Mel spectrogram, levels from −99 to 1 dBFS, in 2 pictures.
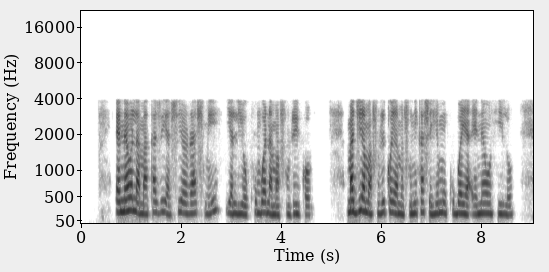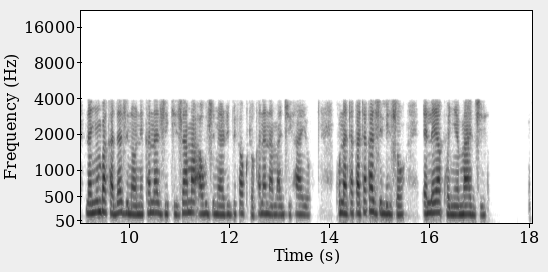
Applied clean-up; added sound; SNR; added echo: neural mask model Resemble Enhance denoiser.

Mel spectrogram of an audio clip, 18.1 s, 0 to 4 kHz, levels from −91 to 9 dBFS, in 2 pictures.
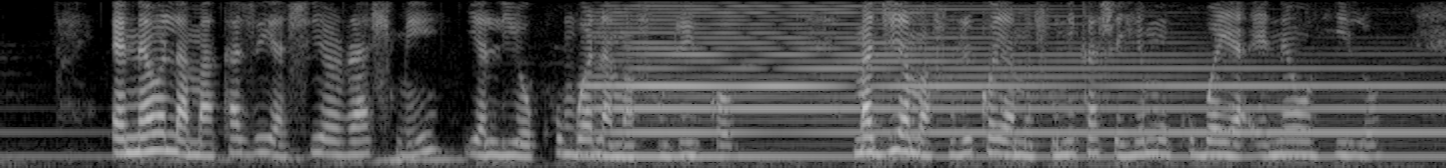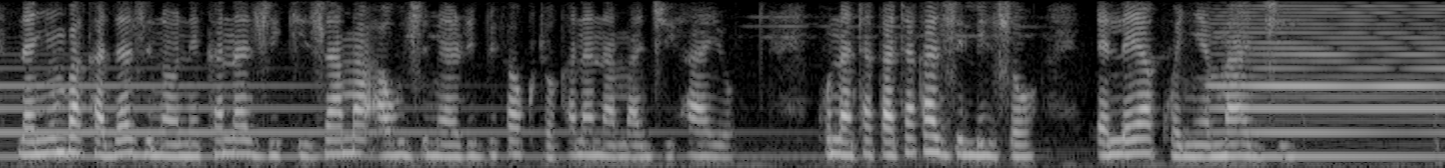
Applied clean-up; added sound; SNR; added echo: none; Wind instrument, woodwind instrument + Bell; 6 dB; none.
